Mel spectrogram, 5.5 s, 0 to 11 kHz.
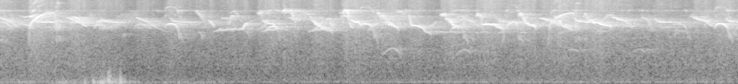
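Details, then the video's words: Several birds twitter in the morning, quick high chirps and slurred notes tumbling together, with a brief dull thump near the start and a few softer lower whistles later. "아침을 깨우는 새소리 2 ,Birds wake up in the morning 2"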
